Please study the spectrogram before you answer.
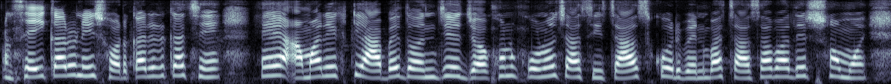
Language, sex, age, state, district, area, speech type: Bengali, female, 60+, West Bengal, Jhargram, rural, spontaneous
